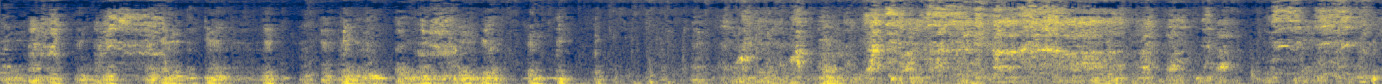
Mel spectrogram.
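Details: Pig feeding piglets, with rough low grunts and snuffling repeated irregularly over a busy, noisy background of broadband clatter and some hiss.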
